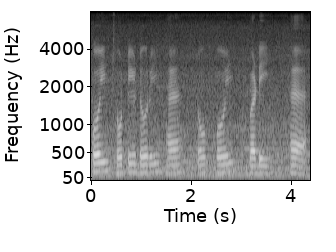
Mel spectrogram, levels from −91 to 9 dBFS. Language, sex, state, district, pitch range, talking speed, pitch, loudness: Hindi, male, Haryana, Charkhi Dadri, 130-145 Hz, 110 wpm, 135 Hz, -17 LUFS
